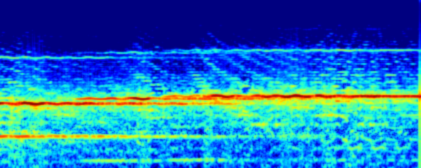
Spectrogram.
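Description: Moog Animoog Z software synthesizer holding sustained, slightly wavering tones, the higher one edging up in pitch, with faint short low notes beneath.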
